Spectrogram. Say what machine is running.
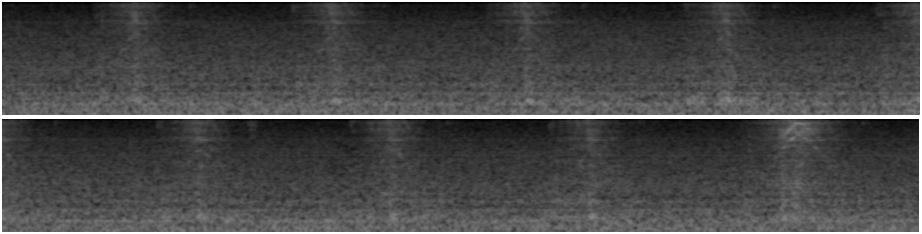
slide rail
